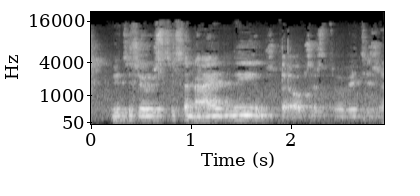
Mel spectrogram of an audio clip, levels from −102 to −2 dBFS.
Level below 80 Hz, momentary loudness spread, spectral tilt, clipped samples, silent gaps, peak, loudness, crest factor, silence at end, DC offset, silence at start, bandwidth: -66 dBFS; 10 LU; -3 dB/octave; under 0.1%; none; -2 dBFS; -21 LUFS; 18 dB; 0 s; under 0.1%; 0 s; 16.5 kHz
